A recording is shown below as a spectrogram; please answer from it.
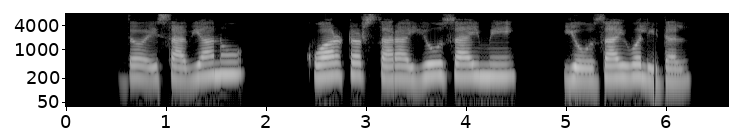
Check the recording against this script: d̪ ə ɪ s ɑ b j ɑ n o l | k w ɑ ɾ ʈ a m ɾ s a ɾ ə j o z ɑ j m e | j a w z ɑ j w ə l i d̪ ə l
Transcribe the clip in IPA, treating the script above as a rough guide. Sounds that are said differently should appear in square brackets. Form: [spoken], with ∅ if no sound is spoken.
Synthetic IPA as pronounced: d̪ ə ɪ s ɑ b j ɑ n o [∅] | k w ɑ ɾ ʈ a [∅] ɾ s a ɾ [a] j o z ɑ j m e | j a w z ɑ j w ə l i d̪ ə l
